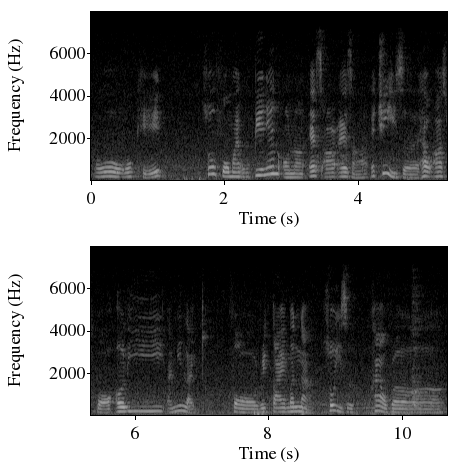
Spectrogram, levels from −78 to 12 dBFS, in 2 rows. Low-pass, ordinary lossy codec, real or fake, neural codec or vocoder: 7.2 kHz; none; real; none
